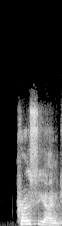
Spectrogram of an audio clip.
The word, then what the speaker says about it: Procyon: Procyon comes from the Latin. There are no soft C's in Latin. So the actual pronunciation from, you know, a long time ago, and it's been modernized, and I'm okay with that, but the actual pronunciation is Procyon.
